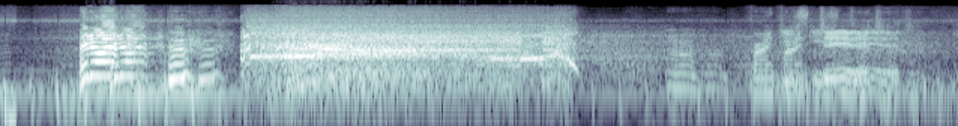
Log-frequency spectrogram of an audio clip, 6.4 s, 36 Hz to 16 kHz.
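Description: A harsh, distorted, blood-curdling scream bursts out loud for about two seconds, framed by shorter strained vocal cries before and after, in a raw 1977 song recording telling a Vietnam PTSD story.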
